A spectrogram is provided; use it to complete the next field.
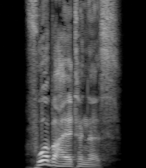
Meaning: strong/mixed nominative/accusative neuter singular of vorbehalten
- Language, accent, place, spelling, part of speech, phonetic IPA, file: German, Germany, Berlin, vorbehaltenes, adjective, [ˈfoːɐ̯bəˌhaltənəs], De-vorbehaltenes.ogg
